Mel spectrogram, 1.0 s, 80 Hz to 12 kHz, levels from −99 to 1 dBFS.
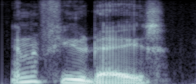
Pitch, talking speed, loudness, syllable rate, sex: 125 Hz, 245 wpm, -16 LUFS, 5.1 syllables/s, male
